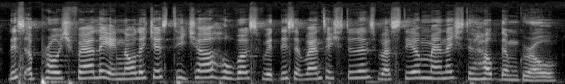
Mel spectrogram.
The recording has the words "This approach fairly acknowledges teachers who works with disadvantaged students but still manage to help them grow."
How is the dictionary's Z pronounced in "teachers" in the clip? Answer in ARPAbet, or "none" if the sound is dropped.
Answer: none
